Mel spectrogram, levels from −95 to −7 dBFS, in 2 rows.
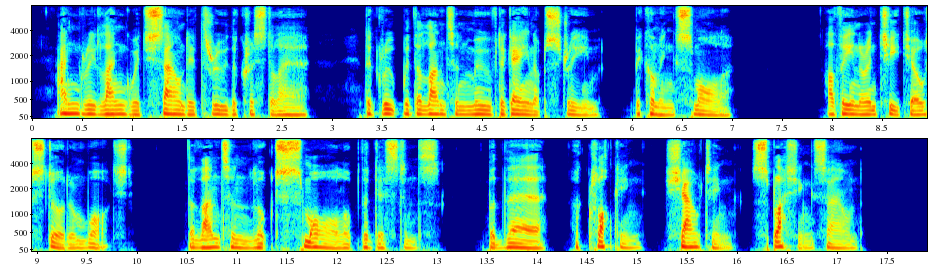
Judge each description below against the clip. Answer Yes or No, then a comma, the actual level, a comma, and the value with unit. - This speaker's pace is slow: Yes, slow, 120 wpm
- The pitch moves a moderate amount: Yes, average, 3.2 semitones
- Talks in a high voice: No, low, 105 Hz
